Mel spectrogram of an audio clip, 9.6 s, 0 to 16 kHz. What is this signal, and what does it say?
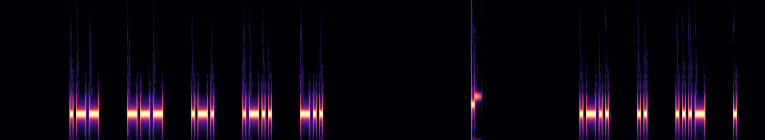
Morse code, heard as a keyed tone, about 30 wpm, spaced as for 17 wpm, 700 Hz. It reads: WORLD LIVE
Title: 3x Character Spacing - Top 500 Words - 30wpm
